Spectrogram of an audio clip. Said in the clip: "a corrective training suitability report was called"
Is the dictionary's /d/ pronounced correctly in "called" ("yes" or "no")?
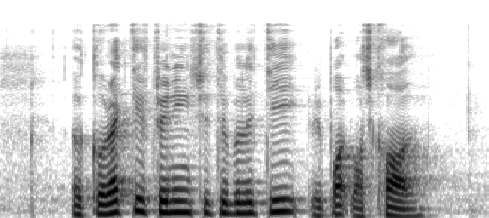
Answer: no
